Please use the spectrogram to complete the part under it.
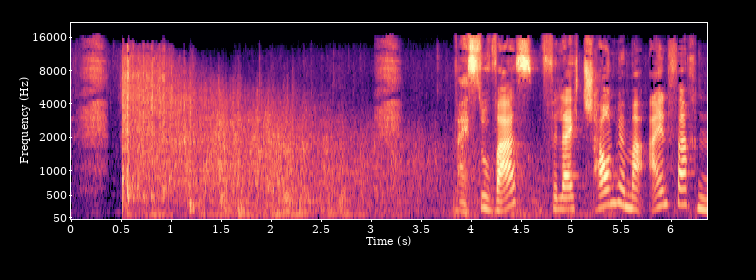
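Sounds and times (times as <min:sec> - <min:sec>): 
thunder cracking and rolling: 0:00.5 - 0:06.3
rain-like hiss of the storm: 0:02.7 - 0:04.9
speech: 0:03.9 - 0:06.3.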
